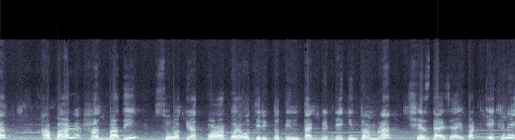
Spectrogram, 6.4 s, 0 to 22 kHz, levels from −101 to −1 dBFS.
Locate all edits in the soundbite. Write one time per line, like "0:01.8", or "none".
none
